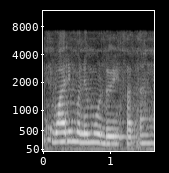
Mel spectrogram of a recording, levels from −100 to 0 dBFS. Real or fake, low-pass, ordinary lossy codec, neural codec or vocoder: fake; 7.2 kHz; none; codec, 16 kHz, 4.8 kbps, FACodec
